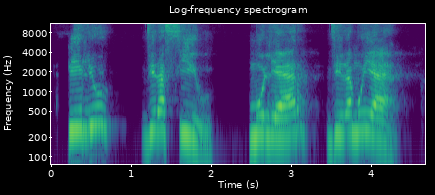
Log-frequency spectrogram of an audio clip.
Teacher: aqui ele trocou, foi hh eh outro fenômeno bastante comum, pessoal, na linguagem na linguagem popular, a redução do dígrafo LH para um ditongo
